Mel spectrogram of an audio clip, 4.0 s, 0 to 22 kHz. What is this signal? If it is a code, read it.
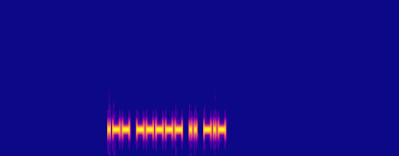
Morse code, heard as a keyed tone, about 47 wpm, 700 Hz. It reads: W0IK
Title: USA Call Signs - 4 Characters - Repeated 3x - 50wpm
